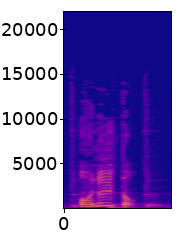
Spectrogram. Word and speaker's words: 오늘도: 오늘도. 오늘도. This is pronounced as a three-syllable word. The first syllable is o, the second syllable is n, the third syllable is do.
